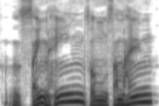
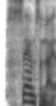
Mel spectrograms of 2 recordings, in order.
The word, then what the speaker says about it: Samhain: Samhain? Samsonite.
